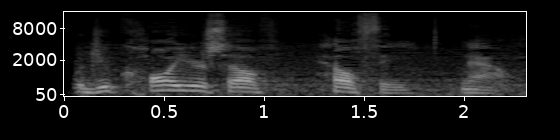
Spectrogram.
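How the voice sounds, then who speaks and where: A man's voice: medium pitch, big pitch swings, a little slow, warm tone, slight background noise, poor audio. A male interviewer asking direct, probing questions.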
